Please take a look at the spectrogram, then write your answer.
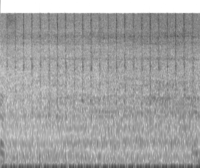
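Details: Engine idling with regular deep knock about three per second; ticking began after hard acceleration and worsened; owner suspects a loose rod or stuck lifter, possibly near clutch area, unconfirmed.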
